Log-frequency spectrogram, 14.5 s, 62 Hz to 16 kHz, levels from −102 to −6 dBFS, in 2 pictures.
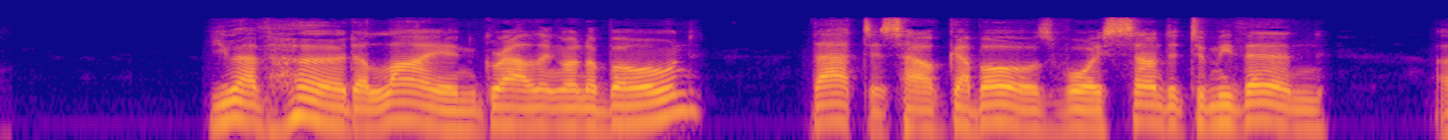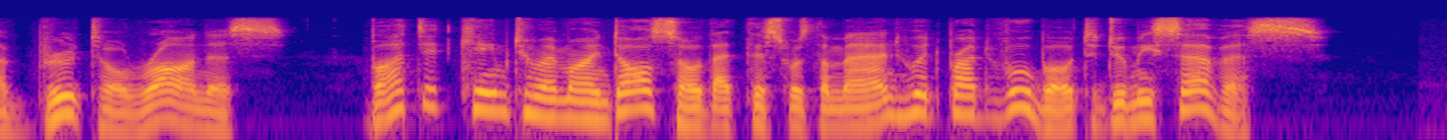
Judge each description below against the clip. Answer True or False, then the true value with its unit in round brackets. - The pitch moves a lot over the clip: True (6.4 semitones)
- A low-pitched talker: True (125 Hz)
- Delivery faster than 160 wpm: True (170 wpm)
